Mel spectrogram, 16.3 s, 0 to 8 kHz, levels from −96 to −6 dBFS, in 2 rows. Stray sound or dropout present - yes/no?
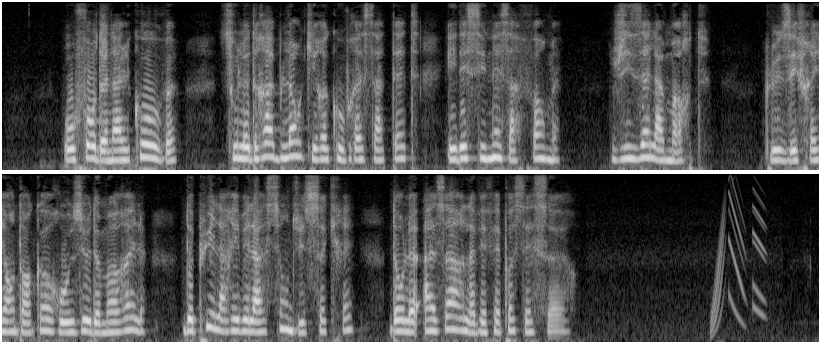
yes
